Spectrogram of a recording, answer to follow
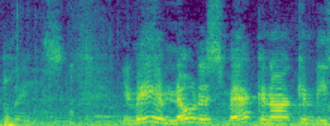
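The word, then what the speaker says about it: Mackinac: British came second but they are both pronounced the same Mao see this whole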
